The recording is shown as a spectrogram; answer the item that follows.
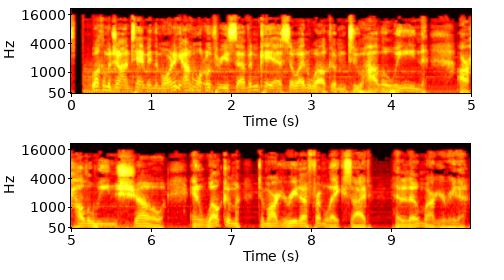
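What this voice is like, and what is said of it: Spooky Halloween voice. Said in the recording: “I'm speaking in my spooky voice. ... it's very spooky.”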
